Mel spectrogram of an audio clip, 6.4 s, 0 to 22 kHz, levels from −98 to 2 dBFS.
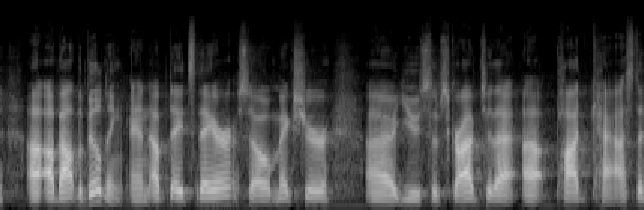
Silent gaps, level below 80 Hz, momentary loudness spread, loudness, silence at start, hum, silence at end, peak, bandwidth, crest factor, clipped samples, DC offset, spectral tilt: none; under -90 dBFS; 11 LU; -29 LUFS; 0 s; none; 0 s; -8 dBFS; 11.5 kHz; 20 dB; under 0.1%; under 0.1%; -3.5 dB/octave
